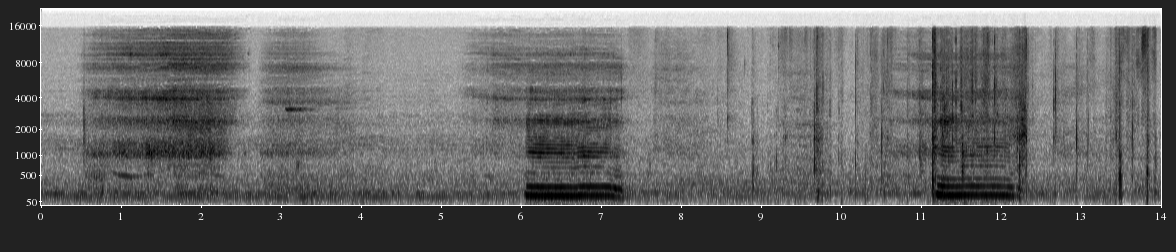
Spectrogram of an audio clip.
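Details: Snoring attributed to cigarettes: two loud, low rattling snores about five seconds apart against quiet room noise.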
